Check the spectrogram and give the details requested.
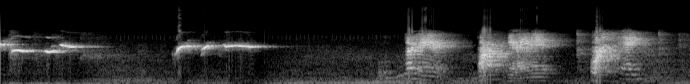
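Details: A pet African grey parrot shouts this when its owner gets home from work until it gets its tea, and again when the owner leaves the room: two clear whistles, the second held and sliding down, then three loud, harsh squawks about a second apart.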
